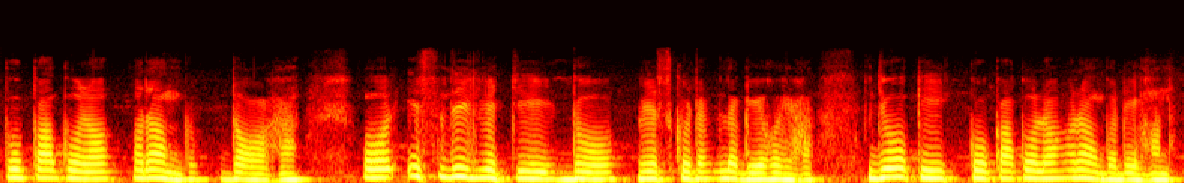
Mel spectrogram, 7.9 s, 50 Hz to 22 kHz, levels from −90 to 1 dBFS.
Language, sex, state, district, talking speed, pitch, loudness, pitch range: Punjabi, male, Punjab, Kapurthala, 160 wpm, 155 Hz, -13 LUFS, 145-170 Hz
